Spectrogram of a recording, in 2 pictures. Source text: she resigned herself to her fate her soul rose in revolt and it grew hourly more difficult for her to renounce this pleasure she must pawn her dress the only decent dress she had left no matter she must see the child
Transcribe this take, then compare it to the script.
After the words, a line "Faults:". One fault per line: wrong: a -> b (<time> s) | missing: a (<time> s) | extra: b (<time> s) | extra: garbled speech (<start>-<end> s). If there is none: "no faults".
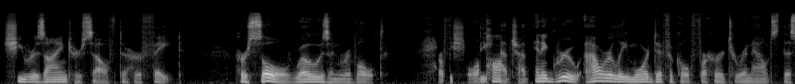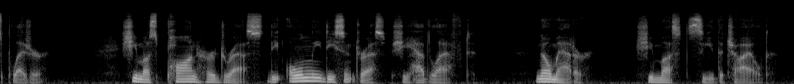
she resigned herself to her fate her soul rose in revolt [garbled] and it grew hourly more difficult for her to renounce this pleasure she must pawn her dress the only decent dress she had left no matter she must see the child
Faults:
extra: garbled speech (4.4-5.3 s)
